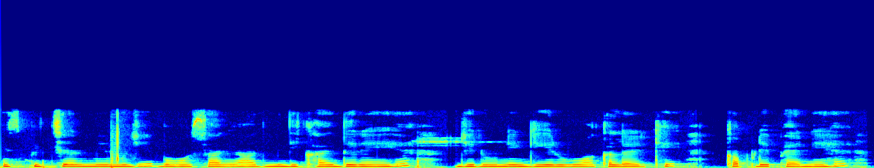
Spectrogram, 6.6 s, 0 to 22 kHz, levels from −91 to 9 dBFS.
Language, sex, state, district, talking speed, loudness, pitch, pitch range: Hindi, female, Uttar Pradesh, Shamli, 165 wpm, -14 LUFS, 245 Hz, 235-255 Hz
